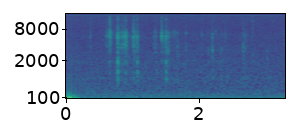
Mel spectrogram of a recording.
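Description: Someone types a search term on a computer keyboard, a quick run of light key clicks, faint and close, in a quiet room with no talking.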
